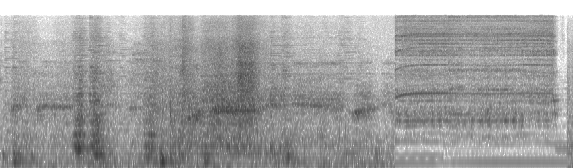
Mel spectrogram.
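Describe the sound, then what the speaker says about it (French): Power tool cutting a length of steel T-bar in a workshop, a harsh grinding whine with uneven bursts that then gives way to a steadier high-pitched mechanical tone, fairly close and loud. "On va couper notre longueur de T qui va venir au milieu."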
